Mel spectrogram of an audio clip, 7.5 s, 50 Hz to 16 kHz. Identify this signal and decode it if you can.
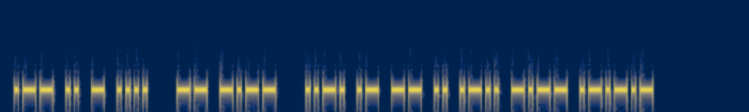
Morse code, heard as a keyed tone, about 28 wpm, 700 Hz. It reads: WITH MY FAMILY.
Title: Sentences from Top 1600 Words 28wpm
